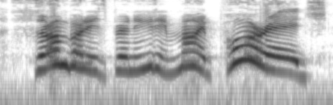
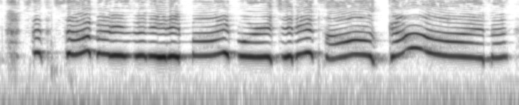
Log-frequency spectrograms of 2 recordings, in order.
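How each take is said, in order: First: Big, loud storybook bear voice; Papa Bear. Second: Very high, loud, upset little bear; Baby Bear. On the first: Finding his porridge eaten, loud indignant father bear. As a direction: boom it out in indignant surprise. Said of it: "Papa Bear goes over to his bowl". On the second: Finding his porridge all gone, mock wailing little bear. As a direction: wail it in a hammed-up child voice. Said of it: "He's so upset". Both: Acted.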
